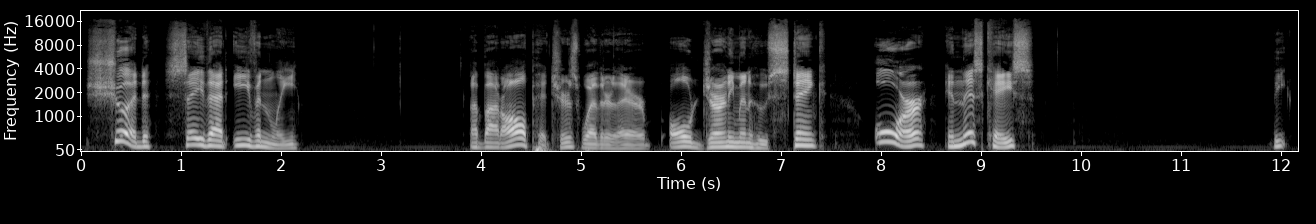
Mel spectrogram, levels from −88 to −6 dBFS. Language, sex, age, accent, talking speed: English, male, 40-59, American, 90 wpm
